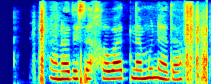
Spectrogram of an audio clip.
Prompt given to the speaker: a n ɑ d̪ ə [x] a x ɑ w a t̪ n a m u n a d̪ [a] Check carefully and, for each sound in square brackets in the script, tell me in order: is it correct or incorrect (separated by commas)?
incorrect, correct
